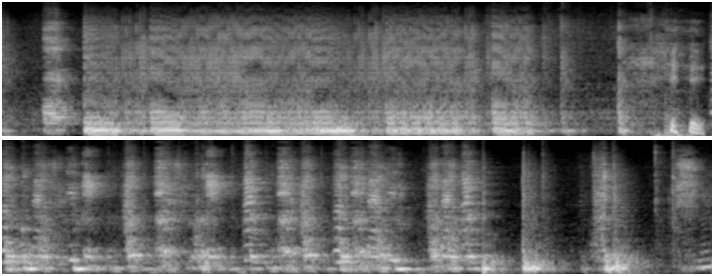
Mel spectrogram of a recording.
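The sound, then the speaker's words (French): Sounds of a circuit-bent plastic SpongeBob electronic toy, taken apart with parts of its circuit connected together: a loud, continuous run of glitchy, stuttering electronic buzzes and warped, voice-like squeals, with abrupt clicks and shifting pitched tones and no pauses. “Par exemple, écoute ce que fait ce mec avec son bob éponge en plastoc.”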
